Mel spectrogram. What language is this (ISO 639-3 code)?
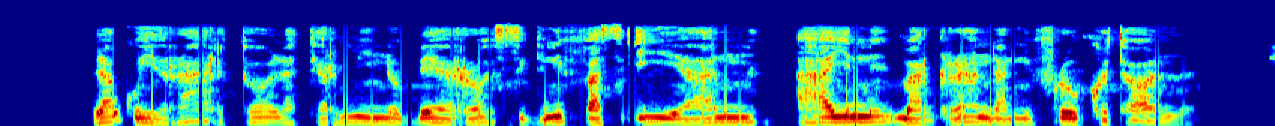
epo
